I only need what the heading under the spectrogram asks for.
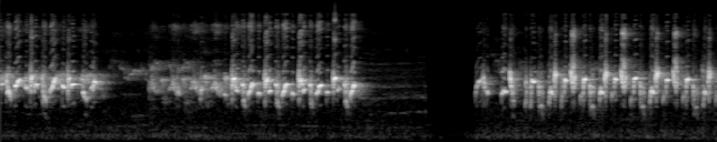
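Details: Female yellow-vented bulbul in continuous scratchy, rollicking chatter, broken by a silent gap of about a second before resuming; sung to provoke rival birds.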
